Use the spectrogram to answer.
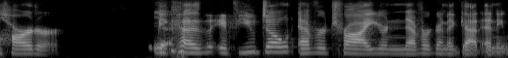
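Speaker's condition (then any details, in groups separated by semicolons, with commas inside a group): No condition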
